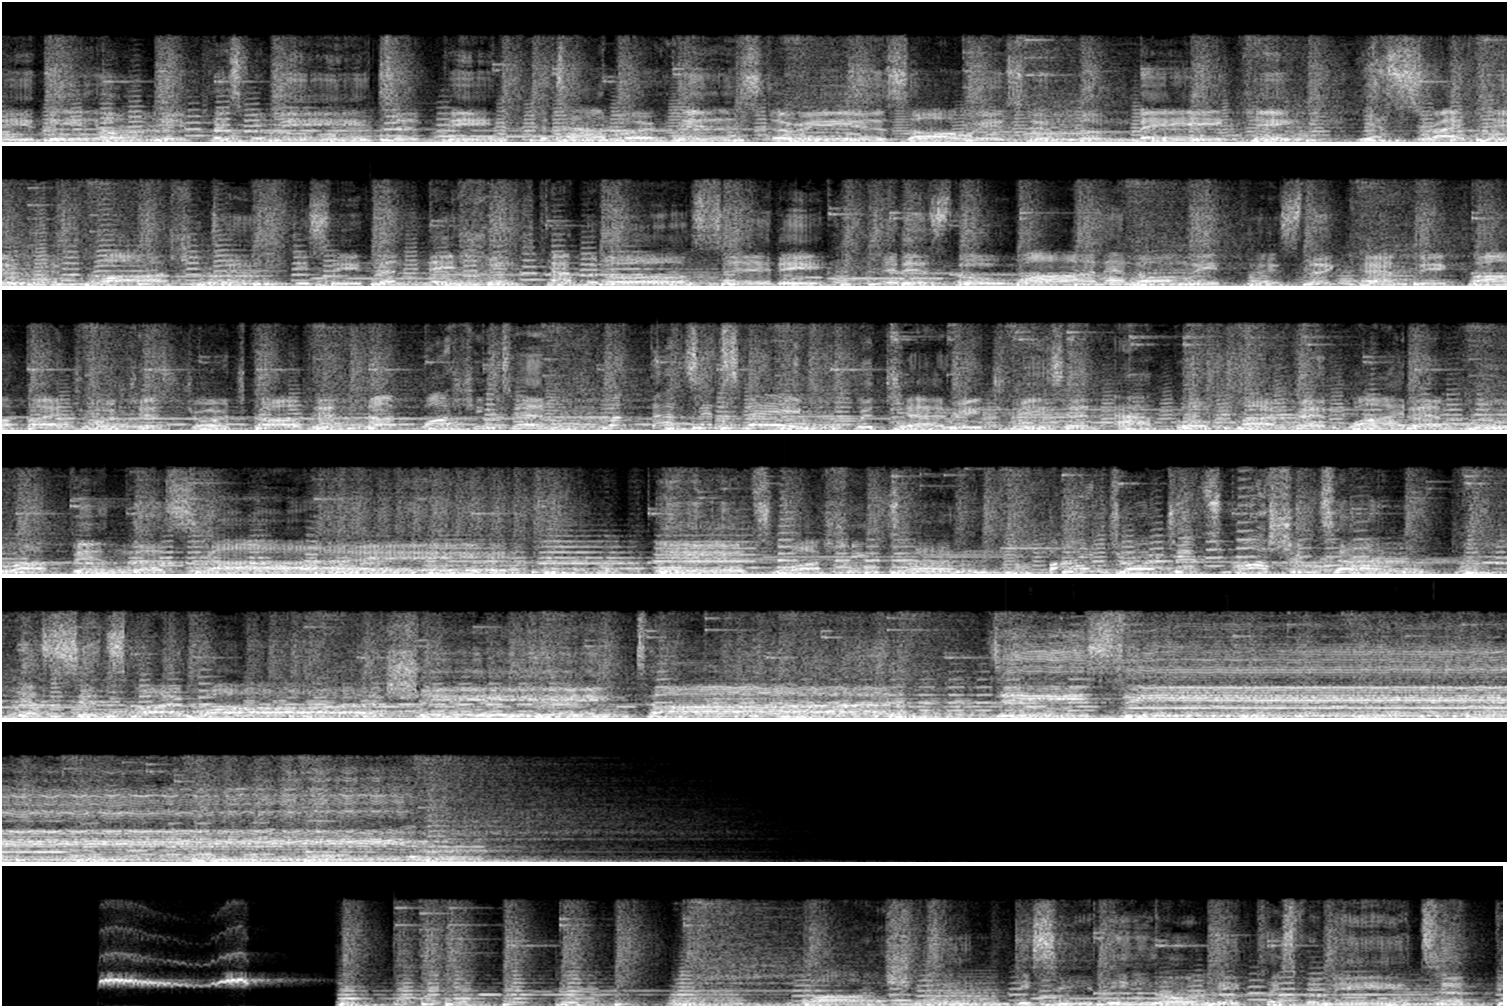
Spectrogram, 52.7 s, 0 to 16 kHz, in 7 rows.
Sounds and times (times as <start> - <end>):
Music: 0.0 - 41.9, 46.8 - 52.6.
